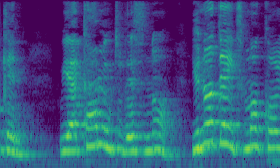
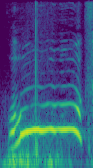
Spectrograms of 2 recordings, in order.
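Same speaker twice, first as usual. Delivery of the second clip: high shrieking ooh from the cold; cold squeal; 14 semitones higher, 8 dB louder than usual. Real, not acted. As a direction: squeal at the icy air.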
